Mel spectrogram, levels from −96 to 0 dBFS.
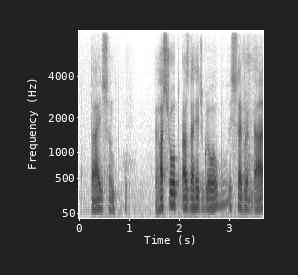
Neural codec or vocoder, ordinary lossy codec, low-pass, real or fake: codec, 16 kHz, 0.8 kbps, ZipCodec; none; none; fake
